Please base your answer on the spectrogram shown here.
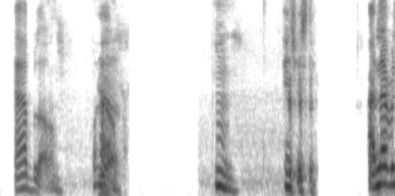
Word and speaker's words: Abloh: How do you pronounce your last name, Virgil? Abloh. Abloh.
